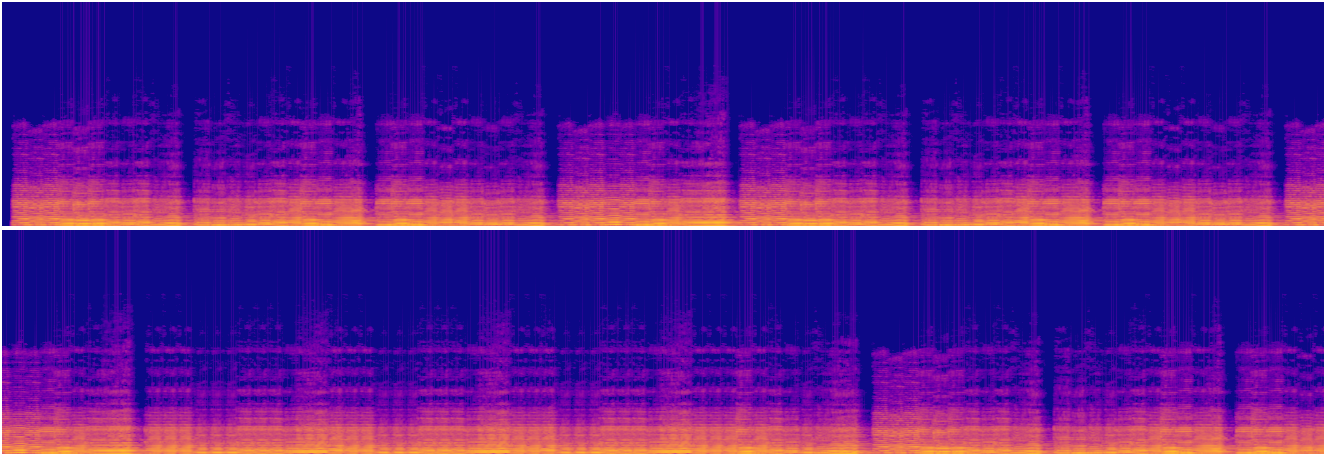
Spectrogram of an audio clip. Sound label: cello; mexican hat dance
